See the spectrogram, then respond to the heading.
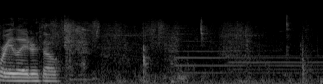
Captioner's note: doorbell rings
